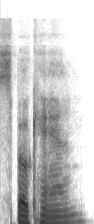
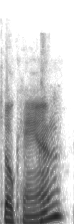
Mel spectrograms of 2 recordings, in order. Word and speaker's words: Spokane: It's pronounced Spokane Washington. Spokane.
